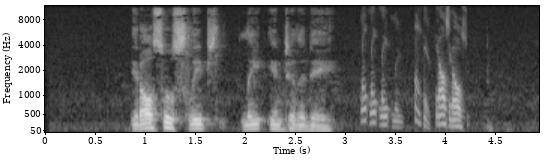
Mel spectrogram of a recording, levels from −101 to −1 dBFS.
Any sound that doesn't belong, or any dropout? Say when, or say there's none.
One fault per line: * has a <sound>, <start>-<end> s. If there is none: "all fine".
* has a chirp, 3.1-4.3 s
